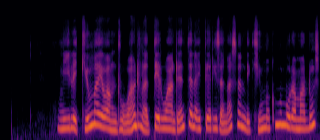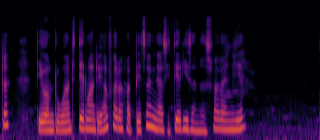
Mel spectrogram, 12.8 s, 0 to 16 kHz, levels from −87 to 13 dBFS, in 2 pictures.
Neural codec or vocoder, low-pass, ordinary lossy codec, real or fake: codec, 24 kHz, 1.2 kbps, DualCodec; 10.8 kHz; MP3, 96 kbps; fake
